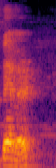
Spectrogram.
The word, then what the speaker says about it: Weber: O, por poner otro ejemplo, Max Weber, o Weber para algunos, su pronunciación es Max Weber, define el Estado como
